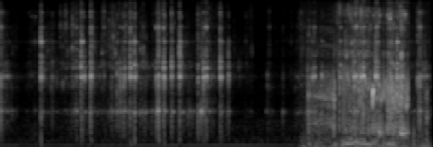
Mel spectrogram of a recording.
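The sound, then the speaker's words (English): A few light clinks and taps, then mineral water is poured from a bottle in a steady, gushing stream for the last couple of seconds, with no talking. “I'm having mineral water out of a bottle.”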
